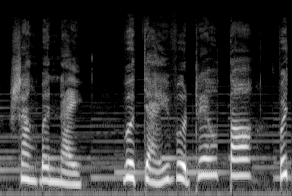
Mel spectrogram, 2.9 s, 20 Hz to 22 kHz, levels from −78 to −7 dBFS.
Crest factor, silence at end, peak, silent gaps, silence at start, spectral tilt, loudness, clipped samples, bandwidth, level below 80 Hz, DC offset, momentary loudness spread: 18 dB; 0 s; 0 dBFS; none; 0 s; -5.5 dB/octave; -18 LUFS; under 0.1%; 16 kHz; -46 dBFS; under 0.1%; 6 LU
